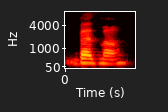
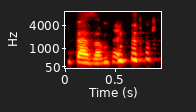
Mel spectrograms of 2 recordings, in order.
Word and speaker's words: besom: So I always do a full sweep, and then I use my Besma. I'm mispronouncing it. I know I am, but Besom. Yep. See, I told you I was.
